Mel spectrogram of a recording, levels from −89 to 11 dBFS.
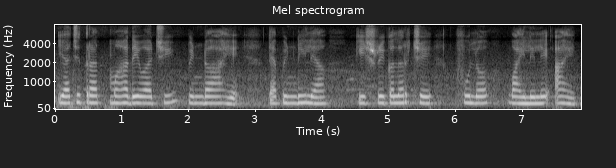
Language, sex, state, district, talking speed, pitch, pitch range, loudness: Marathi, female, Maharashtra, Solapur, 100 wpm, 240 Hz, 235-245 Hz, -16 LUFS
